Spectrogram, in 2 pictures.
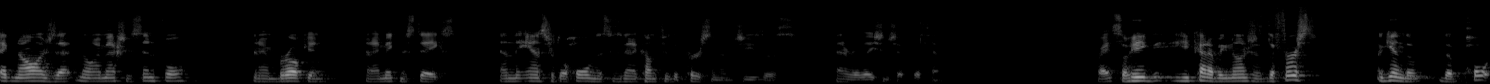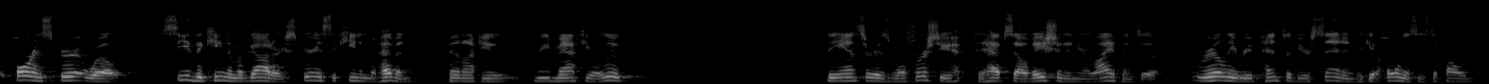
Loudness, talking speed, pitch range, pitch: -41 LUFS, 190 wpm, 140-170 Hz, 155 Hz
